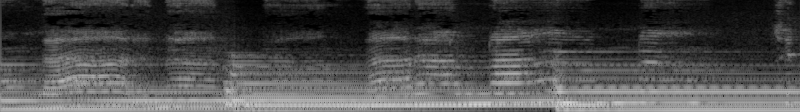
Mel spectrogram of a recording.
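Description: Digital piano playing three held chords in a row: C major, G major, then A minor voiced with only C and E over the A in the bass, changing about a second in and again near three seconds. A woman's voice sings the melody along with it in places.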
